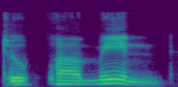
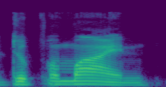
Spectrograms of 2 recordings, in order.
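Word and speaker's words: dopamine: music ট্রিগারস production of ডুপামিন বা ডুপামাইন এটা exact উচ্চারণ আমার মাথায় আসতেছে না আমি জানিনা এটা থাকুক ডুপামাইন ধরে নিন উচ্চারণ এটাকে ডোপামিন বলে ডোপামিন ওকে ঠিক আছে তাহলে এটা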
